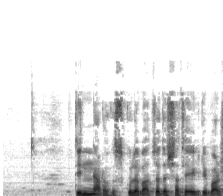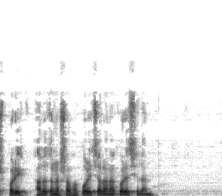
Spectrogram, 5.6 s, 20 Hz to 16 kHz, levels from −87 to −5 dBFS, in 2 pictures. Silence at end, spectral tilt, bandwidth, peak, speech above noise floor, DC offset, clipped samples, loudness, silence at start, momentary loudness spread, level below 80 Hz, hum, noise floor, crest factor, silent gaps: 0.85 s; -5.5 dB/octave; 9 kHz; -2 dBFS; 44 dB; under 0.1%; under 0.1%; -19 LUFS; 0.95 s; 5 LU; -54 dBFS; none; -62 dBFS; 18 dB; none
